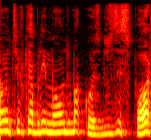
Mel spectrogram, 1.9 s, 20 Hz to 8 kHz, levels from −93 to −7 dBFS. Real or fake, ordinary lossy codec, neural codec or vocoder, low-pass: real; none; none; 7.2 kHz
